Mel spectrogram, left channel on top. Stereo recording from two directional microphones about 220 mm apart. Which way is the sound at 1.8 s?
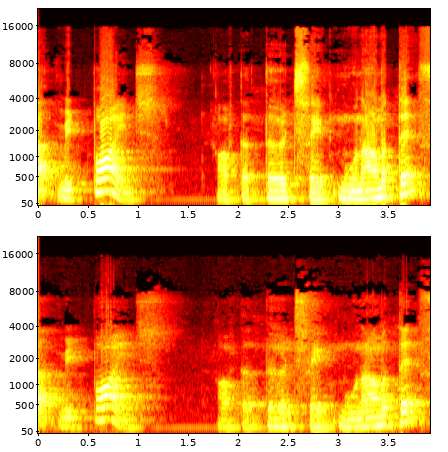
50° left (ahead or behind).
